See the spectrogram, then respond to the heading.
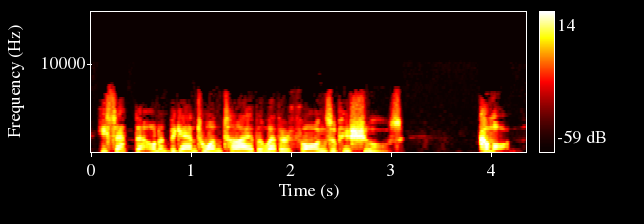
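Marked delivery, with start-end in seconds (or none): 3.9-4.3 high-pitched urging; pressing. A narrator's reading. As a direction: press your companion to hurry. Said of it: "he pressed".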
